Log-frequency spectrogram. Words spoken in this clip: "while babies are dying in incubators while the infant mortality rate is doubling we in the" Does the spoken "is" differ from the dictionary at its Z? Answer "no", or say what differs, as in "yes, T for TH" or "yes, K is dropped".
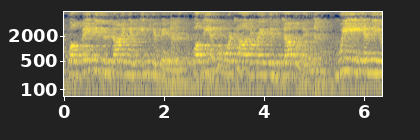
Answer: no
